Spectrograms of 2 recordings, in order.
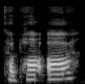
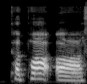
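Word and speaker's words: Kapaʻa: sounds like it's probably Kapaa Kapaa sounds like how Hawaii would Hawaiian would pronounce it because they have like to have lots of vowels so um acent on the first salable oh so anyway um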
